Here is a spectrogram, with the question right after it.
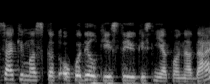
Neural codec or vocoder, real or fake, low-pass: none; real; 7.2 kHz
